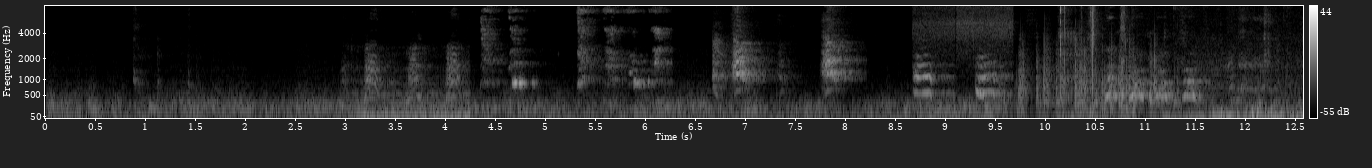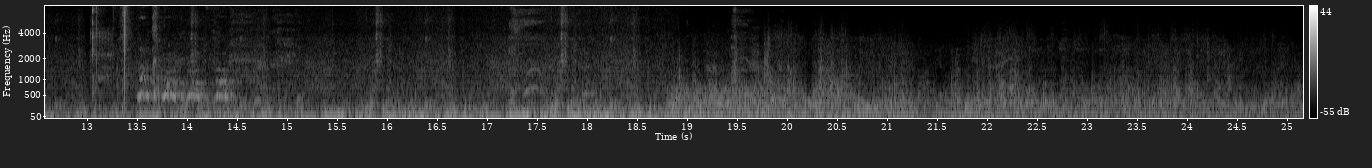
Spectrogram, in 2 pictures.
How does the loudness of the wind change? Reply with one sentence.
The loudness of the wind goes up.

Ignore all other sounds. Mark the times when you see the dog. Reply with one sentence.
You can hear the dog from 3.0 to 15.0 s.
